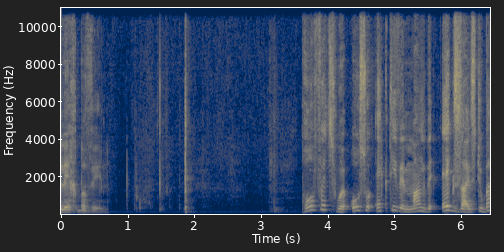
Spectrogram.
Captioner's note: Hebrew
